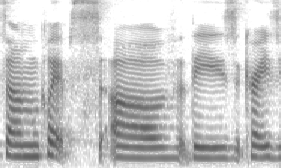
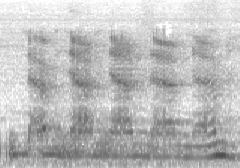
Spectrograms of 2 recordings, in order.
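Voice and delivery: whispered nom nom; much slower than usual. Pretend. Pretends to eat.

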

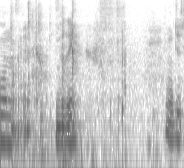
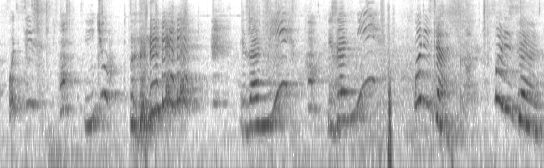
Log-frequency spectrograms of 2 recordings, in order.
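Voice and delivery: playful pet talk; 12 semitones higher than usual. Real, not acted. Girl playing with her dog, high gasping baby talk. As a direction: tease the dog with squeaky-high questions.

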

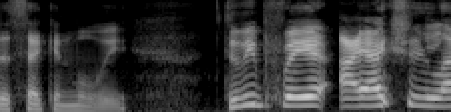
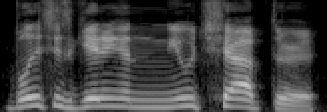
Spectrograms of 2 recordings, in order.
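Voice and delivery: ordinary talk

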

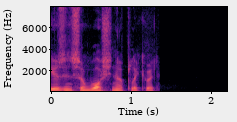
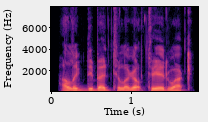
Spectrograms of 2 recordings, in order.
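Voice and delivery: imitating a grandfather's broad Yorkshire dialect; hard-to-understand broad Yorkshire, words run together; broad Yorkshire accent. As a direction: quote grandad in thick Yorkshire. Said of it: "My grandfather had a really broad Yorkshire accent".

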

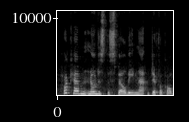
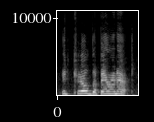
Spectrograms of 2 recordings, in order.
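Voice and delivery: loud, higher angry protest; heated protest; 5 semitones higher, 8 dB louder than usual. A narrator's reading. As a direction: push back hotly. Hawk argues heatedly.

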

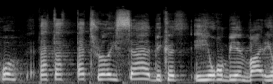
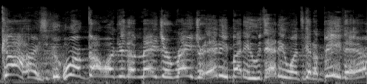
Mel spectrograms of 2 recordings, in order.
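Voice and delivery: high, fast, excited rallying; giddy party announcement; hyped up; 9 semitones higher than usual. Acted. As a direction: pump up your friends. Hyping the party.

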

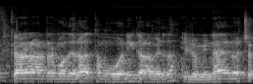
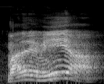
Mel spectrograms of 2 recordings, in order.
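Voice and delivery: exasperated; 6 semitones higher, much slower than usual. Real, not acted. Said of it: "No se podía haber puesto".

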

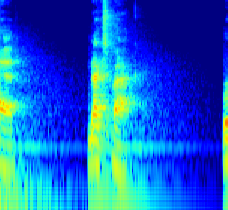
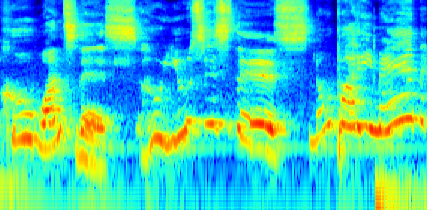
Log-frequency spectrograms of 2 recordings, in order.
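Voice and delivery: mocking scorn; 9 semitones higher, much slower than usual. Real, not acted. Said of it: "mocking the item".

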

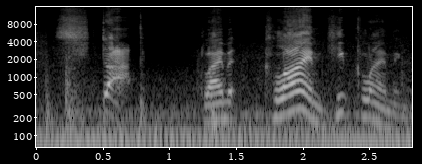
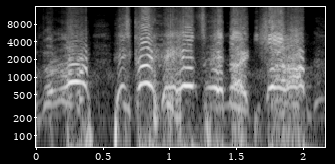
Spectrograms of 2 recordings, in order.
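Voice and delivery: very high loud shrieking; shrieking joke; 13 dB louder, slower than usual. Pretend. Youtuber shrieking a joke at the end, laughing and loud.

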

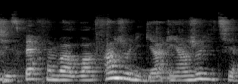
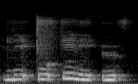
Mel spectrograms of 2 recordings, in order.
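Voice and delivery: ordinary talk, nothing marked

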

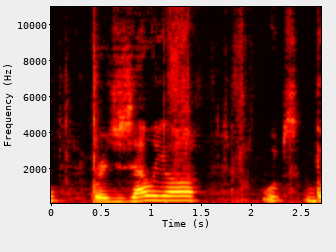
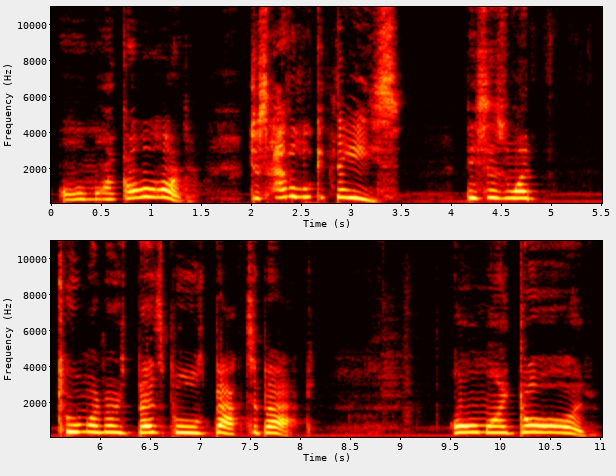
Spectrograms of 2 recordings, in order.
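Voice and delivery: high, loud, real excitement; thrilled amazement; 7 semitones higher, 8 dB louder than usual. Real, not acted. Collector showing off two best pulls back to back, high thrilled amazement. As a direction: voice raised and bursting with disbelief.

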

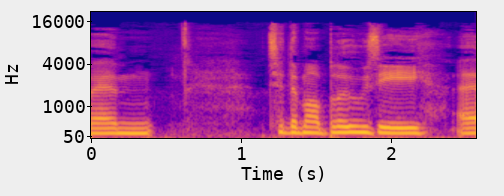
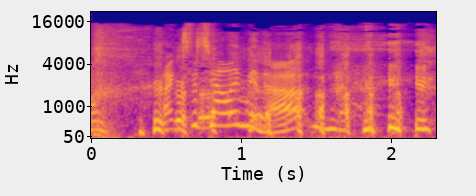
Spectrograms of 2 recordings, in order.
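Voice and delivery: laughing mock thanks; 6 semitones higher, much slower than usual. Real, not acted. Teased about the famous studio.

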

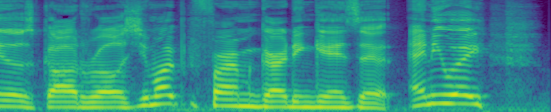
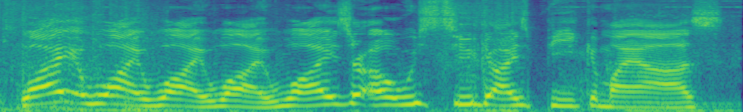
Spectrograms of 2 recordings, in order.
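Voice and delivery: exasperated complaint; slower than usual. Real, not acted. Player caught by two enemies, exasperated slow whine. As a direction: throw your hands up at the game.

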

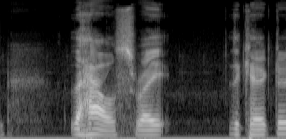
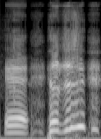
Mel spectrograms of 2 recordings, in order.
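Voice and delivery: normal talking voice

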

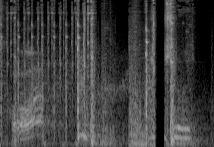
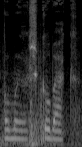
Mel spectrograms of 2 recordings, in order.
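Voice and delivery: normal talking voice

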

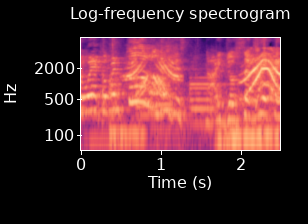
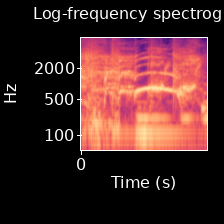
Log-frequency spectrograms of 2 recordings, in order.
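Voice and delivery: loud high gleeful laugh; triumphant laugh; 4 dB louder than usual. Acted. Triumphant laugh, found solution.

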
